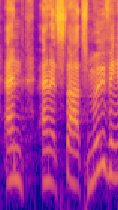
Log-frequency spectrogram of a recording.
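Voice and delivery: ordinary delivery

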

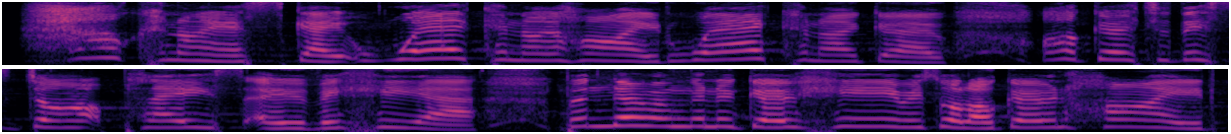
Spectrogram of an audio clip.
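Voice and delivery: David scrambling for a hiding place, rising and speeding up; fleeing David. Acted. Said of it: "David's first instinct is the same as ours".

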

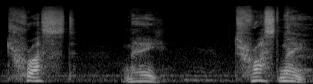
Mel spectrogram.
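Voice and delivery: hushed, almost whispered, with pauses; quiet reassurance. Acted. God answering people afraid to step in, hushed reassurance. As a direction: say it very softly and slowly.

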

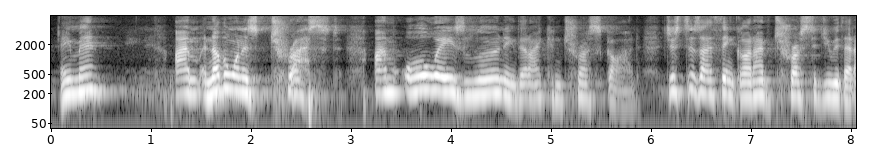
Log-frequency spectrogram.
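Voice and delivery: ordinary delivery

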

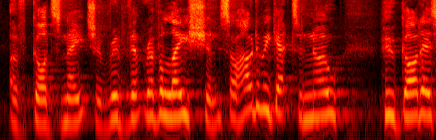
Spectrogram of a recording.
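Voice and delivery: ordinary talk, nothing marked

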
